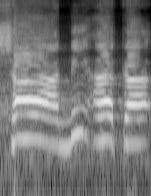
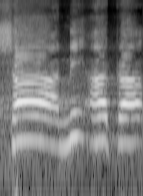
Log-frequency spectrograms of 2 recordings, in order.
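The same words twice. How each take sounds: The two takes are said the same way.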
